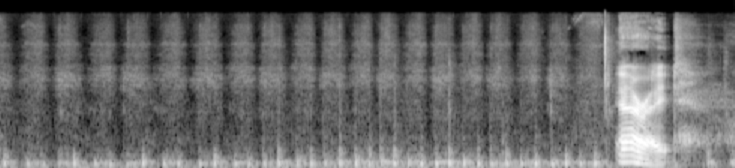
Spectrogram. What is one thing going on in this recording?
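A rubber roller rolls back and forth over paper in a quick, steady rhythm.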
